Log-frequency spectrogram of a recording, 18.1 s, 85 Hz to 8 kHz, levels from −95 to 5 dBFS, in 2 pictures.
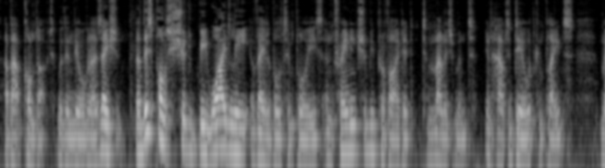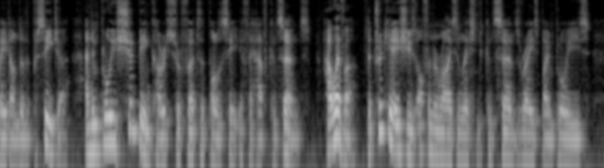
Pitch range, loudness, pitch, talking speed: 95-135 Hz, -31 LUFS, 110 Hz, 190 wpm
